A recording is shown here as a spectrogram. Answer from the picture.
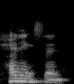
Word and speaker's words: Henningson: named Craig hen henningson I've gotten his name wrong in the past but I want to make sure I pronounce it right henningson he was Ralph's regular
